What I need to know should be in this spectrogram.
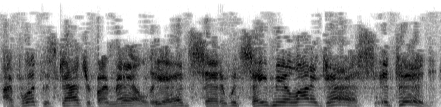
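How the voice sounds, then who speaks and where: Radio spot casting: cheated everyman, expressive, slightly high, wryly rueful, dull broadcast audio. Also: normal speed, slight background noise. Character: rueful male duped mail-order shopper. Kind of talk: acted radio testimonial.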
